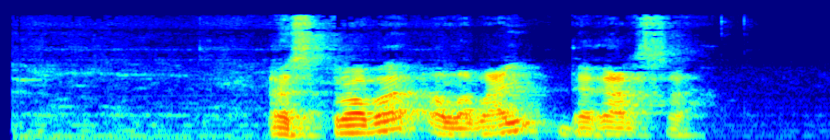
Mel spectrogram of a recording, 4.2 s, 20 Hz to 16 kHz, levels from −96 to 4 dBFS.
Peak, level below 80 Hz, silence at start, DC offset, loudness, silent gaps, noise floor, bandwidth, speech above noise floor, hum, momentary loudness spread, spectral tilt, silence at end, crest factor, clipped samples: -4 dBFS; -58 dBFS; 1.35 s; under 0.1%; -19 LUFS; none; -67 dBFS; 11.5 kHz; 48 dB; none; 13 LU; -5.5 dB/octave; 0.7 s; 18 dB; under 0.1%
